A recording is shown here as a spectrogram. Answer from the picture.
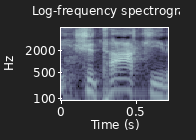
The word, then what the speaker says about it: Shiitake: Shiitake. – Shiitake, that's it.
